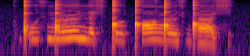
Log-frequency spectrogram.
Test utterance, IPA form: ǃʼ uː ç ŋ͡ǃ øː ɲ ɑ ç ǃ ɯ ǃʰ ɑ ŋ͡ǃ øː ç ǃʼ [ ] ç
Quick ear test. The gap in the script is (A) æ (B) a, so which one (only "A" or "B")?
A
